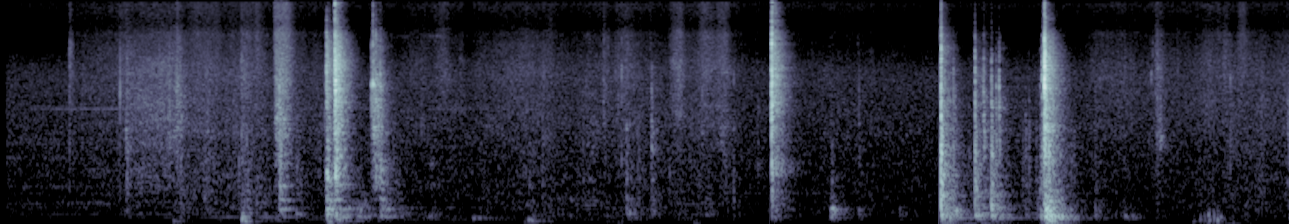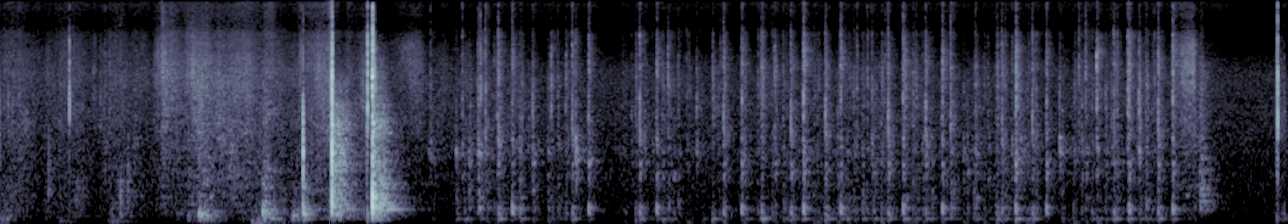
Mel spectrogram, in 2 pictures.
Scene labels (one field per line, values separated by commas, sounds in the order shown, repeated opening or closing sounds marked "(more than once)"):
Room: office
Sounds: door (more than once), light switch, footsteps, keyboard typing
